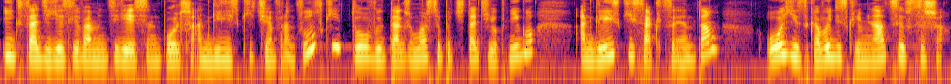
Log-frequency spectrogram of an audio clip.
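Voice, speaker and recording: A woman's voice: medium pitch, brisk, darkish tone, no room sound, studio quality. A woman hosting a podcast, talking through ideas on her own in an explanatory, reflective way with frequent hesitation sounds. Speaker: podcast host. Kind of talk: solo podcast monologue.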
